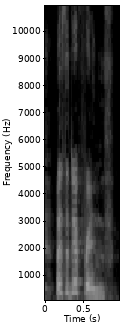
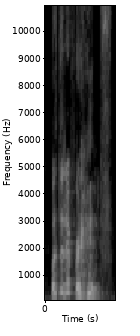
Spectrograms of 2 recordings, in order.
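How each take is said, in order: First: Amused, laughing as you say it again. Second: Said in the usual way. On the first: Real, not acted. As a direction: repeat "What's the difference?" with a real laugh through it. Repeats the question, laughing.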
